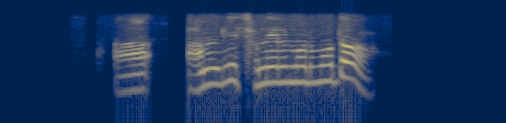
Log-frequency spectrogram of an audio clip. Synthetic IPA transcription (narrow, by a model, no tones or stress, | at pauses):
a | amɡisunelmuɾmut̪̬ɔ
